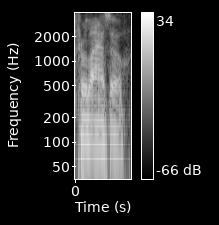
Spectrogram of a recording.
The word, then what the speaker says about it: Ferlazzo: Well, I suspect that that is actually the accurate Italian pronunciation. I use Ferlazzo.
